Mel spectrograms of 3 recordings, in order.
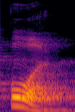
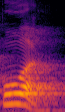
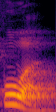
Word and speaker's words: poor: For example, it will be pronounced as poor. Don't pronounce it as poor. It is poor, not poor.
